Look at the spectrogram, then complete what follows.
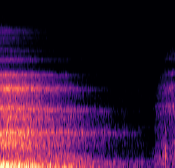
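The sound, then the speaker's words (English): A slow, deliberate breath out during a guided relaxation exercise: a soft, airy rush of exhaled air that starts full and gradually thins and fades over about two seconds, heard alone without talk. “Breathe in. And hold it. Now breathe out.”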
